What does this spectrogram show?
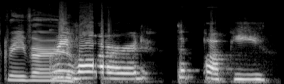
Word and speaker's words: Greavard: Also, I think the official pronunciation is going to be Greavard because it's most likely a play on words with graveyard.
